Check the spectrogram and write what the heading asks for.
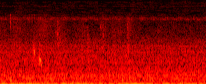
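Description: Steady low hum under a faint even background hiss.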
